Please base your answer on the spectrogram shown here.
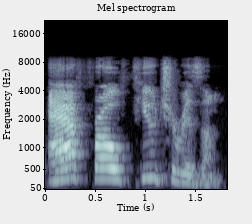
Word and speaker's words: afrofuturism: term now listen because this is a big word and it has a lot of syllables in it the term is afrofuturism afrofuturism so let's see afrofuture six syllables afrofuturism and what it means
